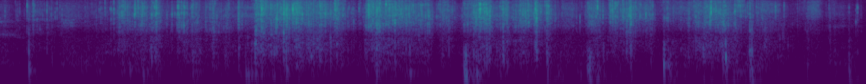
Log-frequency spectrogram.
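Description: Plastic wrapping being cut and torn off a cardboard box, crinkling and rustling in irregular bursts with small clicks and knocks of the box being handled.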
